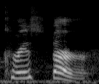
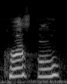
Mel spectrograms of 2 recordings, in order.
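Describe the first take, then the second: First: The name is said with an extra R sound. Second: The name is said without an extra R sound. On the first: "Grandma put R's on everything. She called me Krister" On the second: "My name is Crystal"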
